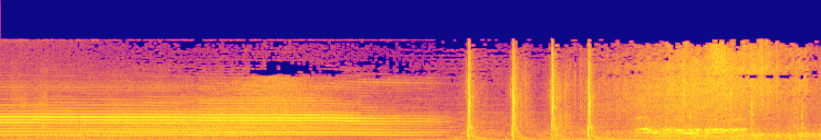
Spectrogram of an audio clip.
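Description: Trailer soundtrack: a long held tone that sinks slowly in pitch for about four seconds, then four sharp hits in quick succession, then a rough rushing noise like a vehicle speeding past near the end.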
